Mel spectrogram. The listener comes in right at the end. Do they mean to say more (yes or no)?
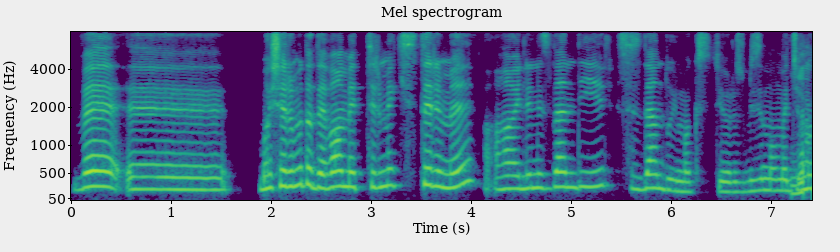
yes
